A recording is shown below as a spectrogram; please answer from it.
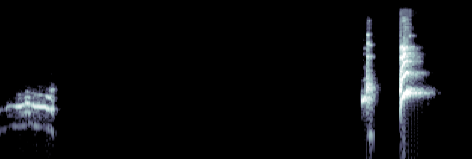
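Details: Blenheim Cavalier King Charles Spaniel puppies at six weeks old, Roman and Blue, indoors in their puppy pen: a drawn-out, wavering whine opens, then after a pause two abrupt, loud barks follow in quick succession.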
